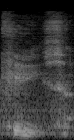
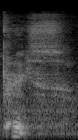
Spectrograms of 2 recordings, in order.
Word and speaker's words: Kees: This comes from, over here it's pronounced Brouwerij Kees, but he's telling me that he sent me an email today because he's seen the first beer review, I guess, and said it's pronounced Case, like C-A-S-E.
